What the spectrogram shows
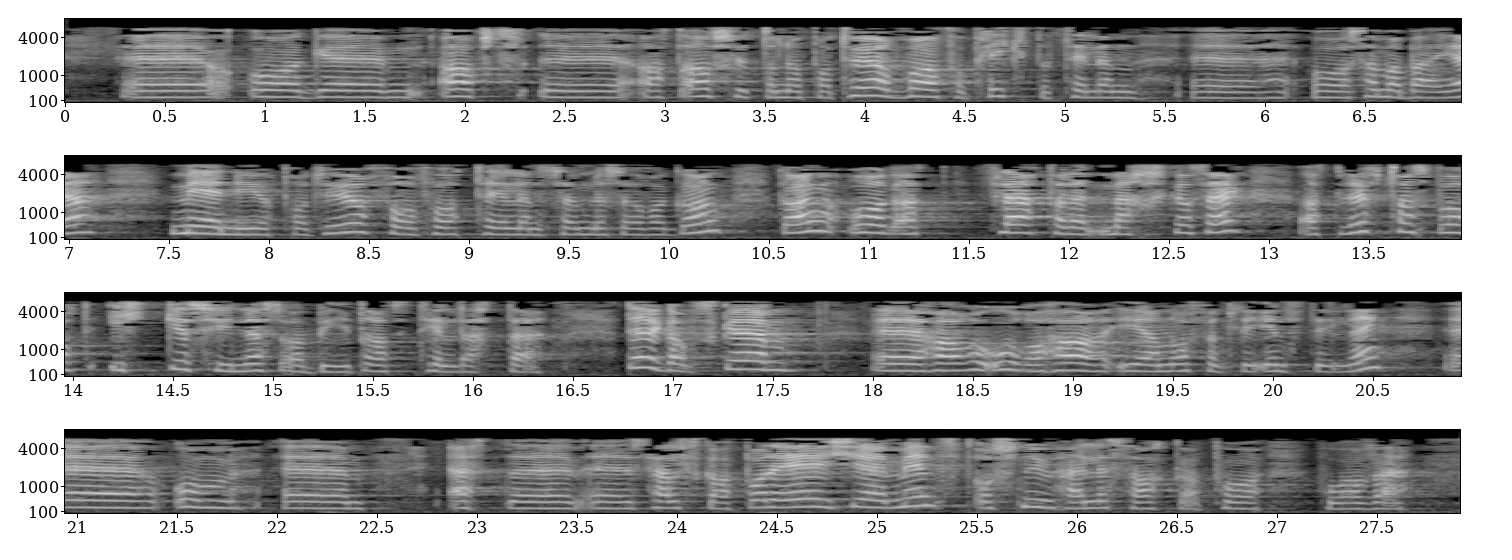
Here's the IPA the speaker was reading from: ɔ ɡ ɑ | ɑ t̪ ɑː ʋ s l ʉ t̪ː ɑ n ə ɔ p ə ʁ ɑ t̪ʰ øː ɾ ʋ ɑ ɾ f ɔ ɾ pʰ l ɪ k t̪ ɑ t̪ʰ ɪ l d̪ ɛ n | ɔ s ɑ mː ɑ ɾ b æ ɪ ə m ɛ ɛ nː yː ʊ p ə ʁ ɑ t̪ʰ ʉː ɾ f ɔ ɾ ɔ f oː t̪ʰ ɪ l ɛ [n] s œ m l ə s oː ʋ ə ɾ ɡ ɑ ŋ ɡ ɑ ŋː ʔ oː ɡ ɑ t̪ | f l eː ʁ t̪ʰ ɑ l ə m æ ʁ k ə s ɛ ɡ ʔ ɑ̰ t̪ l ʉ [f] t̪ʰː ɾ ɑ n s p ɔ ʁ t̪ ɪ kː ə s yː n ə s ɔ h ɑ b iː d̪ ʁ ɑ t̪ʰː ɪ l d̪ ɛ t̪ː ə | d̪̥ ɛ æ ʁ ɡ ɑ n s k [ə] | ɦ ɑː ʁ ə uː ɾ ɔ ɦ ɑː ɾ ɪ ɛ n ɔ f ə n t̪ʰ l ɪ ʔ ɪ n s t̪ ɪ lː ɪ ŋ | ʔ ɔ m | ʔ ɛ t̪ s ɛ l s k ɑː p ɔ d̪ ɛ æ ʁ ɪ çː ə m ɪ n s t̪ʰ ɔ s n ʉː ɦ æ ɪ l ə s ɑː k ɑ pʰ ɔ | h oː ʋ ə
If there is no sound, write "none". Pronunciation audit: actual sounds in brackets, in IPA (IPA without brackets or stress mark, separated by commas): n, f, ə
